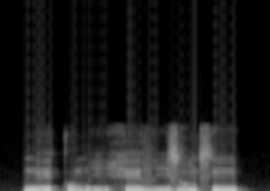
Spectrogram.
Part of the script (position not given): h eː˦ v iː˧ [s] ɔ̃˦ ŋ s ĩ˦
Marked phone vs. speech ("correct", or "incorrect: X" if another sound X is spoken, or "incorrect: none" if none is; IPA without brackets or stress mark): incorrect: z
